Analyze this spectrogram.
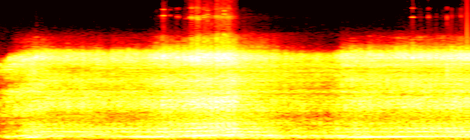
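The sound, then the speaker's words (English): A car engine roars loudly as the car, whose brakes barely hold, speeds away, revving up to a surge midway before settling into a steady, hard-driven drone. No one speaks. “Golly, he's certainly in a hurry. With them brakes the way they are, he'll kill somebody if he ain't careful.”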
